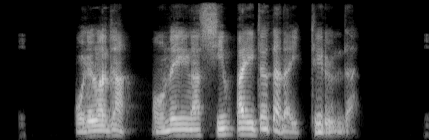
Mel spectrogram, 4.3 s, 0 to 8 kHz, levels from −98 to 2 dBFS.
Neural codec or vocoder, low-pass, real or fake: codec, 24 kHz, 0.9 kbps, WavTokenizer, medium music audio release; 7.2 kHz; fake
